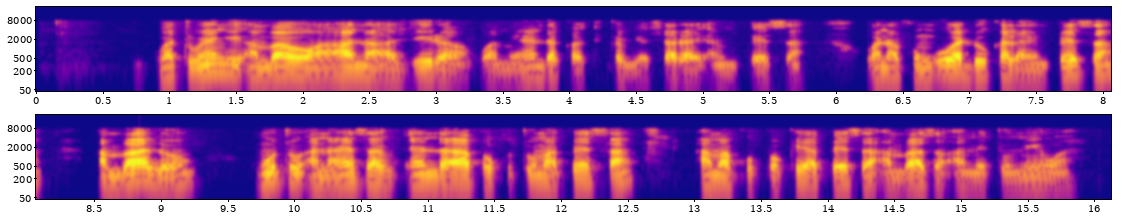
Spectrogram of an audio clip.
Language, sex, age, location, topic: Swahili, male, 36-49, Wajir, finance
